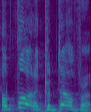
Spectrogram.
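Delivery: put-on Brooklyn accent. Speaker imagining how a bird character would say the spell, Falco's Brooklyn accent. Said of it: "he speaks with a Brooklyn accent".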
